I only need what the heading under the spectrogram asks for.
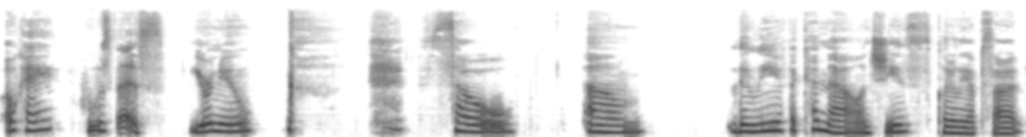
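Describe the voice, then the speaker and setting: Slow, gravelly-voiced opinionated woman. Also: medium pitch, a little mellow, dry recording. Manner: opinionated, chatty, frequent "like" and "um", laughs at her own asides. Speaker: podcast host recapping a reality show. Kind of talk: casual chat.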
